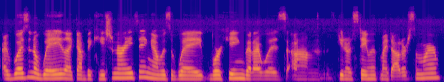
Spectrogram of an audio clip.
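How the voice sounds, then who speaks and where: Middle-aged woman rambling gently on a live stream, lowish voice, dry close sound. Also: steady tone, a little fast, clean tone, no room sound, poor audio. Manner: gentle, rambling, many fillers. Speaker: wellness talk host. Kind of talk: casual live broadcast.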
